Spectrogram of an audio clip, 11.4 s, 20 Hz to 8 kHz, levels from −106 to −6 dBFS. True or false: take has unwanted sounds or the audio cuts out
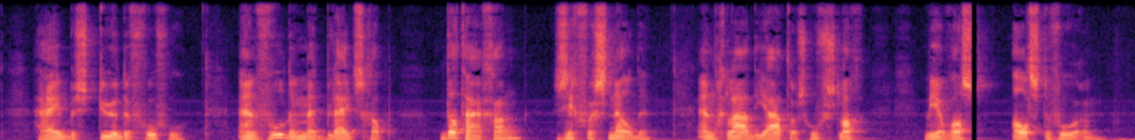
true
